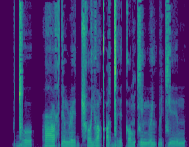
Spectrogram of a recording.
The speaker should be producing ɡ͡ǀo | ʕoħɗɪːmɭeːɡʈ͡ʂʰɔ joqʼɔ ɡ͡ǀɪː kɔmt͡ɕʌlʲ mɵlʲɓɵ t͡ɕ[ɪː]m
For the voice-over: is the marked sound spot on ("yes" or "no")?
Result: yes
